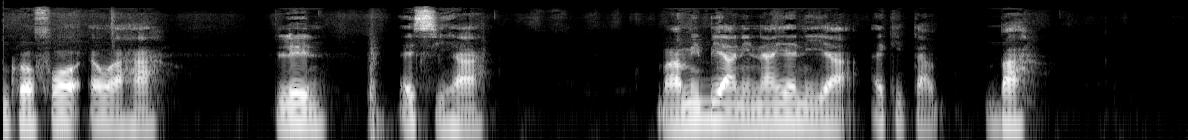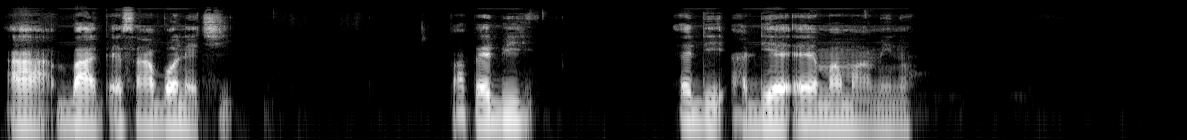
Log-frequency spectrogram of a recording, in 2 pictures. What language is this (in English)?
Akan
